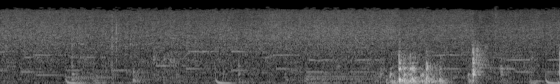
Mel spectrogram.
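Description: Chopped onions and whole spices frying in hot oil in a non-stick wok, a steady sizzle, with a spatula stirring and scraping through them. A brief louder pitched sound breaks in about four seconds in.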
